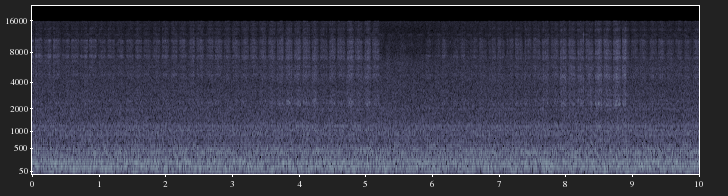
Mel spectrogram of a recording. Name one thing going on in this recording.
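A colored pencil scratches softly across paper.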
